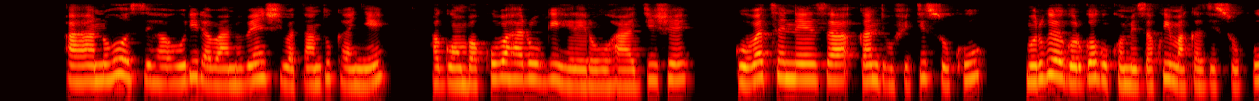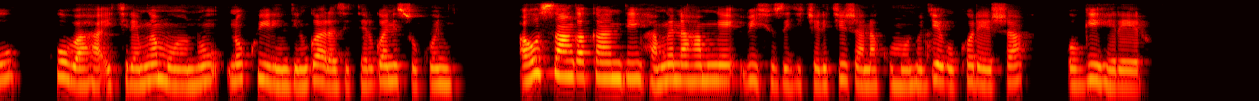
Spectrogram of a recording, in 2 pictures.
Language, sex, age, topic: Kinyarwanda, female, 25-35, education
